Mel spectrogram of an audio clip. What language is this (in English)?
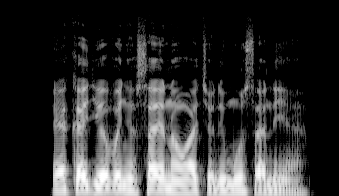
Luo (Kenya and Tanzania)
